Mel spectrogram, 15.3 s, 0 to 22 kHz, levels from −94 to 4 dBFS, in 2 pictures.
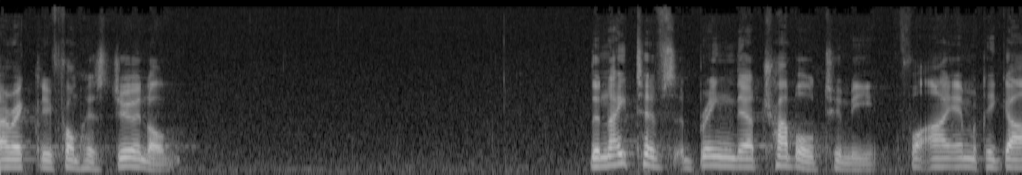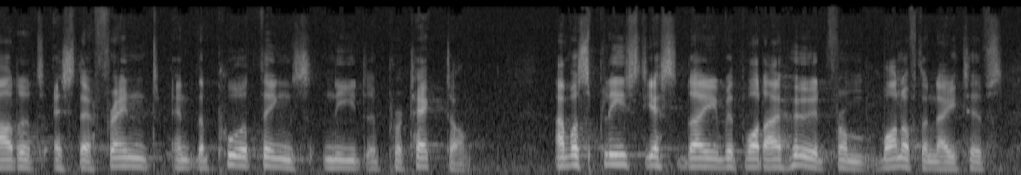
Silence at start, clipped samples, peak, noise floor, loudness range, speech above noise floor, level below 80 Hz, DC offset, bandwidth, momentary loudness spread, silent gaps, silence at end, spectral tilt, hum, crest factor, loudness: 0 s; under 0.1%; -12 dBFS; -62 dBFS; 5 LU; 29 dB; -70 dBFS; under 0.1%; 19 kHz; 10 LU; none; 0.15 s; -4.5 dB/octave; none; 22 dB; -33 LUFS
